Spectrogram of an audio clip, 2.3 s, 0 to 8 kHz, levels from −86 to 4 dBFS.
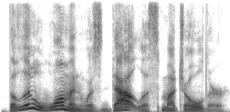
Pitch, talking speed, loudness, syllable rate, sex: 140 Hz, 210 wpm, -19 LUFS, 5.6 syllables/s, male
